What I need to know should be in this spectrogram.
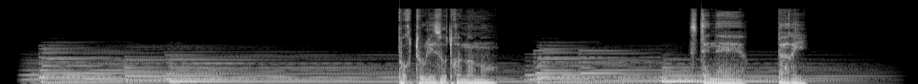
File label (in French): signature grave sensuel elegant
